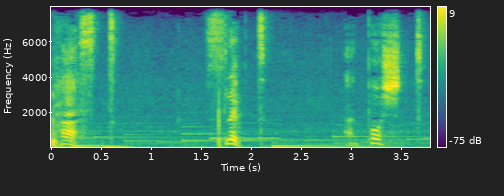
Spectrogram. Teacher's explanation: no vibration this is known as voiceless · This is known as voiceless, and no vibration equals T. Now, this is why the following words would be pronounced passed, slipped, and pushed.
